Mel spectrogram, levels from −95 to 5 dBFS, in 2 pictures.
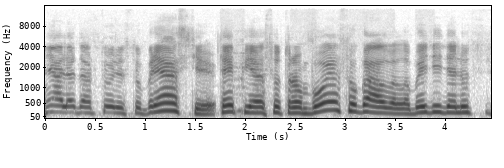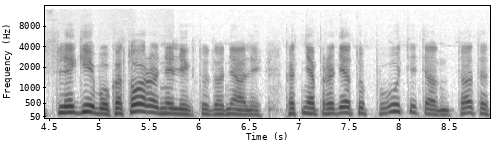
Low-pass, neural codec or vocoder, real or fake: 14.4 kHz; none; real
